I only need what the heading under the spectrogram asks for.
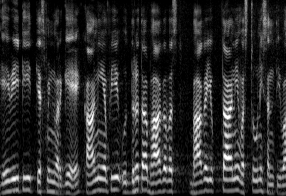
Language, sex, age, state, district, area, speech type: Sanskrit, male, 18-30, Tamil Nadu, Kanchipuram, urban, read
